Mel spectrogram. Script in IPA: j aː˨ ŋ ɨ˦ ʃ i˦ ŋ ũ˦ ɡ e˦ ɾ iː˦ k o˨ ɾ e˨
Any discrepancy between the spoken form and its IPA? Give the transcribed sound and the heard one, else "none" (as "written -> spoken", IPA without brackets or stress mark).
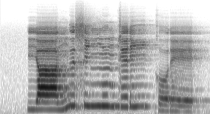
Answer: ʃ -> s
